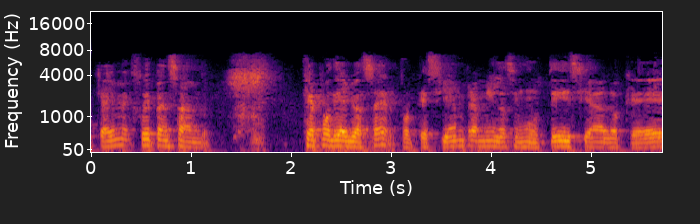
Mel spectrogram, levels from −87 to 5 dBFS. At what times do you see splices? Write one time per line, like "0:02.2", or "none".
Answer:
none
